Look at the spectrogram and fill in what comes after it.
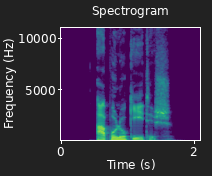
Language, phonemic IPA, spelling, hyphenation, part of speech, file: German, /apoloˈɡeːtɪʃ/, apologetisch, apo‧lo‧ge‧tisch, adjective, De-apologetisch.ogg
- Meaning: apologetic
